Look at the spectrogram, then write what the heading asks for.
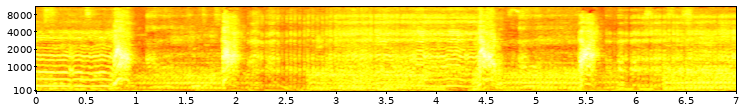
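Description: Small black-and-tan dog howling with its muzzle pointed up: long wavering howls, broken four times by a short sharp yip or bark.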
